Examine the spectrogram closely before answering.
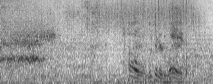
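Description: Flames roar and crackle from a burning wreck.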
